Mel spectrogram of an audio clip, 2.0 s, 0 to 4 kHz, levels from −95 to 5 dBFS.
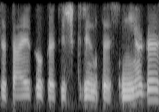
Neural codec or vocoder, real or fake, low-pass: none; real; 3.6 kHz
